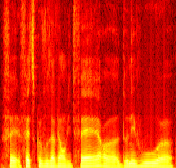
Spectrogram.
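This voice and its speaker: A hospital nurse answering interview questions, hesitant and full of pauses. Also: male voice, mid-range voice, fairly even intonation, gravelly, warm tone. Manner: hesitant, many fillers.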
